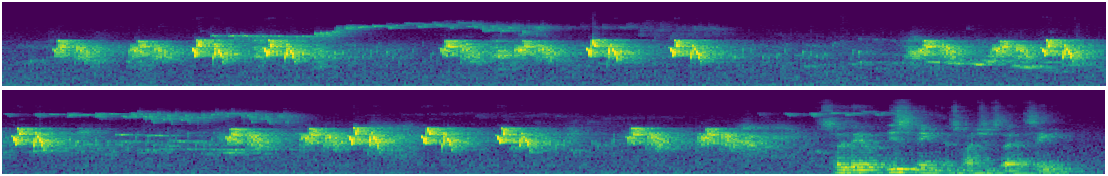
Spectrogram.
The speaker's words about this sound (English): This is a white-eared honey eater that lives in the front garden of where we live, and they are wonderful counter-singers. Have a listen to these two white-eared honey eaters as they call backwards and forwards to each other.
